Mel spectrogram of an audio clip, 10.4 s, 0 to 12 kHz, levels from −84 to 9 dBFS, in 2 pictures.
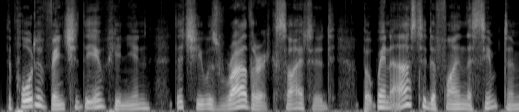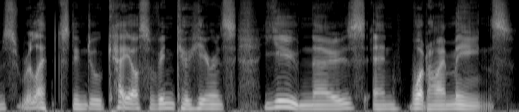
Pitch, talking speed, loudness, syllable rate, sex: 135 Hz, 170 wpm, -21 LUFS, 5.0 syllables/s, male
